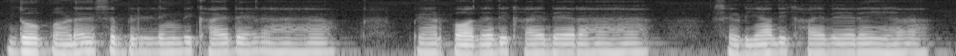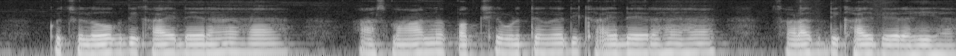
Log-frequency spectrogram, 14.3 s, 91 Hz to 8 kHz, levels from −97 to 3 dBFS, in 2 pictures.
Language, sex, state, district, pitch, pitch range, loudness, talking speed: Hindi, male, Maharashtra, Aurangabad, 125 Hz, 120-125 Hz, -18 LUFS, 165 wpm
